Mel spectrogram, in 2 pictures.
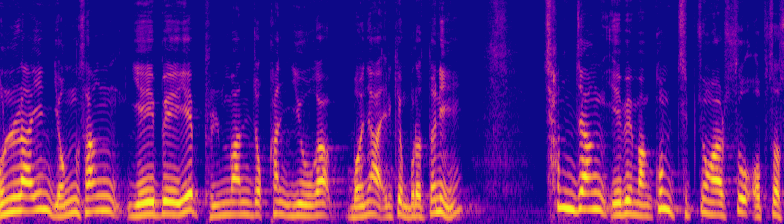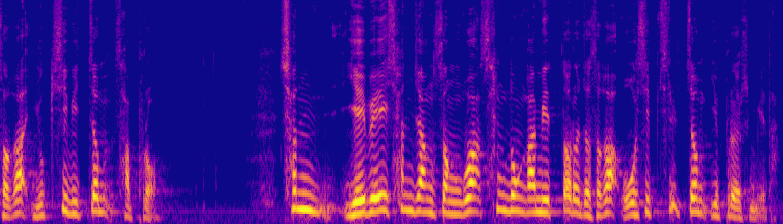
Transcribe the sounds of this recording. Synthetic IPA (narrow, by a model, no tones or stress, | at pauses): onɭainjʌŋsʰaŋje̞be̞e̞puɭmand͡ʑokʰaniuɡamʌɲaiɾʌkʰe̞muɾʌt̚t͈ʌɲi | ɕʰʌnd͡ʑaŋje̞be̞mankʰɯmt͡ɕip̚t͡ɕ͈uŋɦaɭs͈uʔʌp̚s͈ʌsʰʌɡajuk̚ɕ͈ibit͡ɕ͈ʌmsʰapʰɯɾo̰ | ʌje̞be̞ːɕʰjʌnd͡ʑaŋs͈ʌŋɡwasʰe̞ŋdoŋɡamit͈ʌɾʌd͡ʑʌsʰʌɡaʔoɕʰip̚t͡ɕʰiɭt͡ɕ͈ʌmipʰɯɾojʌs͈ɯmɲḭd̥a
